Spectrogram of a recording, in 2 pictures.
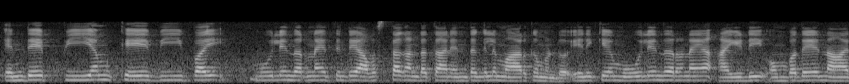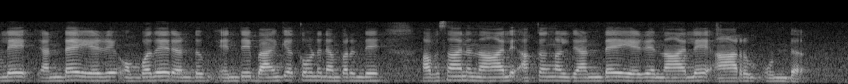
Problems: none marked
